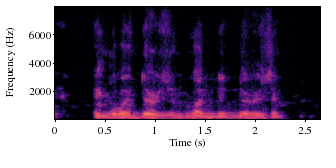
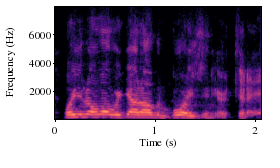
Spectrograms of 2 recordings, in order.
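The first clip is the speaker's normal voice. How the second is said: higher, louder put-on tough guy; mock guy voice; 7 semitones higher, 5 dB louder, faster than usual. Streamer mimicking a chatter's way of talking, higher and louder. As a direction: puff up like one of the boys. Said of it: "I could talk like this".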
